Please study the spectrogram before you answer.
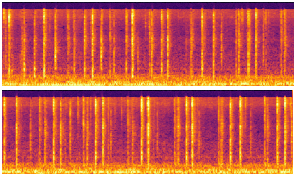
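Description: Long nails tap rapidly on the pad near the badge of a dark, hollow plastic steering wheel airbag cover, making quick, sharp, bright clicks that die away almost at once. Underneath runs a steady, faint low rumble of the car's background.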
